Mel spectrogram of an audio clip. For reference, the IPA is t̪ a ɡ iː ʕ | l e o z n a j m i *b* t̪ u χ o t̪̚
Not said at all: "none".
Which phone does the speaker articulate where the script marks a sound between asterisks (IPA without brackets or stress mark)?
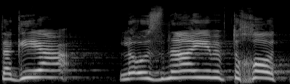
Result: b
